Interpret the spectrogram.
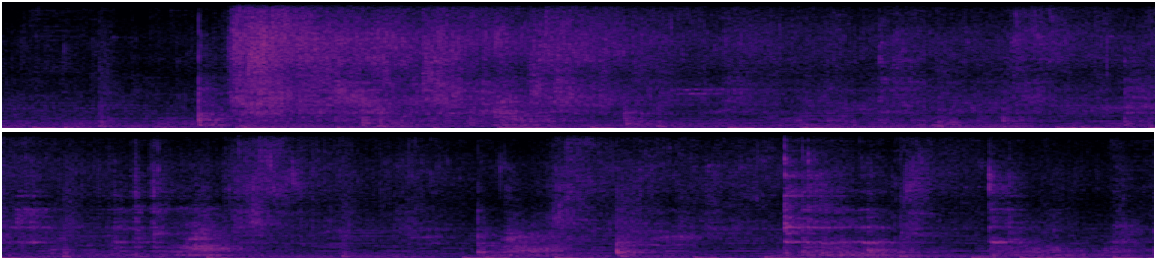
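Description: Spiced masala sizzling and frying in a clay pot, breaking into a loud sizzle about a second in as it is stirred. A metal spatula scrapes against the pot several times in the second half.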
